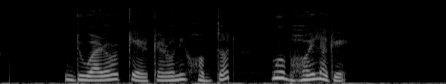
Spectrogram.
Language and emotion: Assamese, fearful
